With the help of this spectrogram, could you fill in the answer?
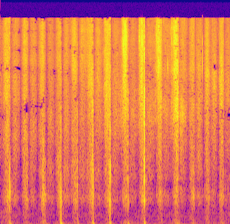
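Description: A wooden spoon is pushed into a full cup of orange granular sherbet shaved ice and scraped repeatedly through the icy crystals. Each stroke gives a short, crisp, bright crunching scrape in a quick, uneven rhythm.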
